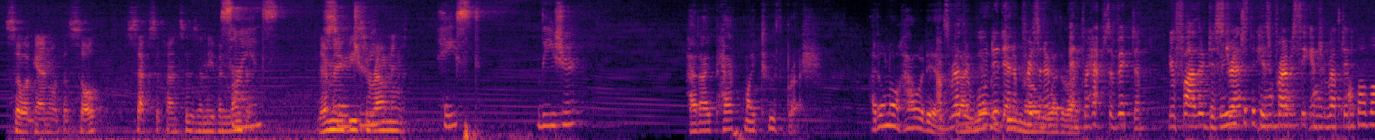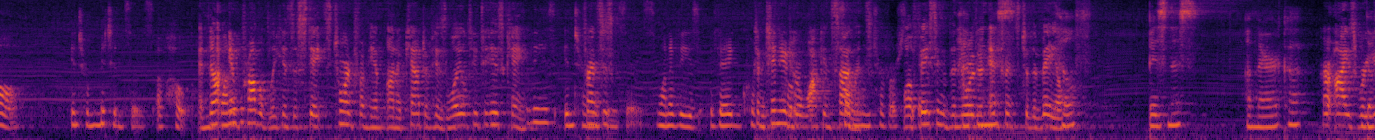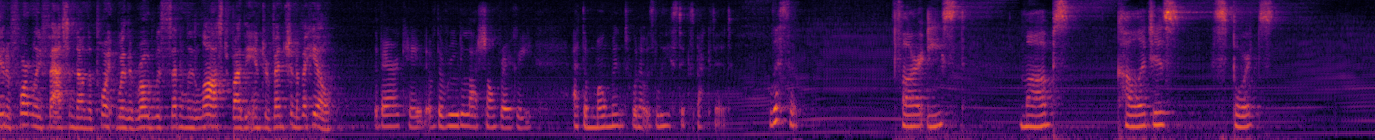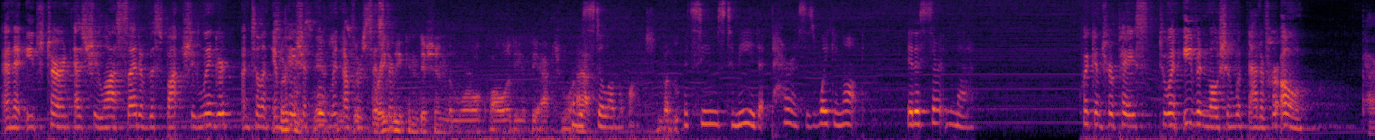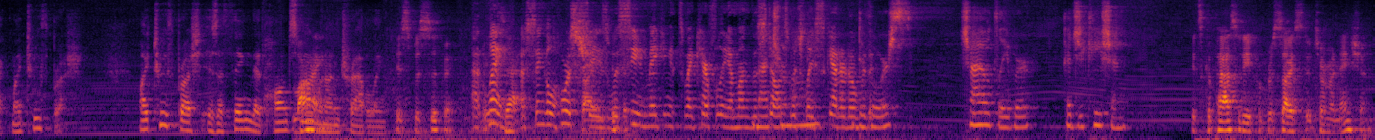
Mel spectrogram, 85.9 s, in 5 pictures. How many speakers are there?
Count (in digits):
5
